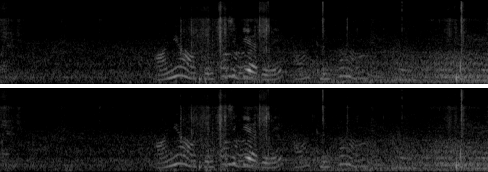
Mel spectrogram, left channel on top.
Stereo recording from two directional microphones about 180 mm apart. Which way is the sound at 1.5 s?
45° left (ahead or behind).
